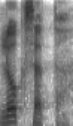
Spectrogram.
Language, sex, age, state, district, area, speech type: Marathi, male, 45-60, Maharashtra, Nashik, urban, spontaneous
